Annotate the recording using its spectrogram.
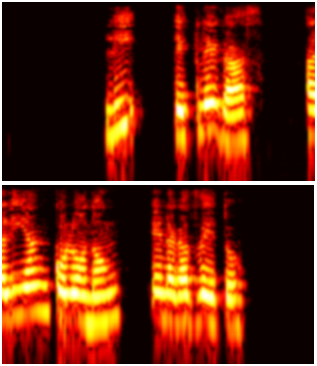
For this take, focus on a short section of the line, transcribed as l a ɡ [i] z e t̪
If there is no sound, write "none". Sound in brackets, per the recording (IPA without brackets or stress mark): a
